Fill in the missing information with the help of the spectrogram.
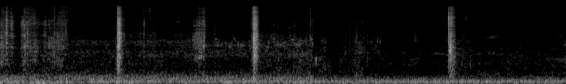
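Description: A metal bar jabbed down into damp soil to dig a hole: three sharp strikes, a second and a half to two seconds apart, over a steady low rumble.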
